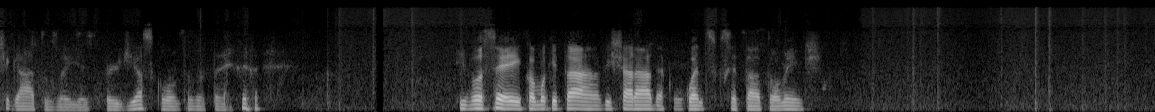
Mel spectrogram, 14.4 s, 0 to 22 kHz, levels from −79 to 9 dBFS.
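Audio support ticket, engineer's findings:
Echo leak, 0.99–1.33 s and 9.04–9.09 s: faint delayed copy of the talker, 0.43 s behind, roughly 25–30 dB down. Likely far-end speakerphone echo canceller letting residual through. A repeat, not a room tail.

Background gated by the echo canceller, 3.48–3.83 s and 8.46–8.57 s: room noise dips about 9–10 dB, then returns. Canceller suppressing the mic during playback.

Burst of packet loss, 4.67–4.81 s: last sound held and faded, about 114 ms filled in all, ending in 50 ms silence. Resumes with 120 ms gone. Jitter buffer concealment. Longer and with audible missing content, unlike a short smear.

Short concealed packet loss, 12.53–12.57 s: brief smear. 20 ms missing, patched by pitch/noise continuation and blended back. Too short for a held buzz or a silent gap.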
